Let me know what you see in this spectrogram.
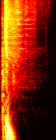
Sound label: Melee Fist Impact Robotic Flesh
